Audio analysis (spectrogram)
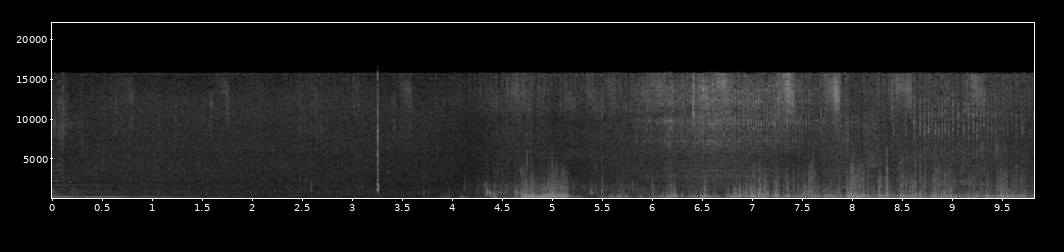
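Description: Wind gusts buffet the microphone, starting calm then building into rough, roaring blasts that continue to the end.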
